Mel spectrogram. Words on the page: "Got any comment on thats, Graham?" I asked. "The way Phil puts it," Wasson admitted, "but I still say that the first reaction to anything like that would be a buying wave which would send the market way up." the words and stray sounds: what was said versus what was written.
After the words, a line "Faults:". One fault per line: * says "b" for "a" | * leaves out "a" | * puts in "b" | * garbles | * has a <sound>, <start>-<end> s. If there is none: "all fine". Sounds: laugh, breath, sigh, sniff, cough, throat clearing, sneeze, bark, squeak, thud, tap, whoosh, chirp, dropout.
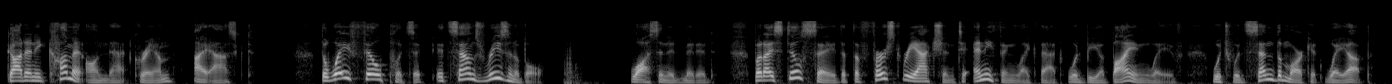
"Got any comment on that, Graham?" I asked. "The way Phil puts it, it sounds reasonable," Wasson admitted, "but I still say that the first reaction to anything like that would be a buying wave which would send the market way up."
Faults:
* says "that" for "thats"
* puts in "it sounds reasonable"
* has a thud, 5.6-6.1 s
